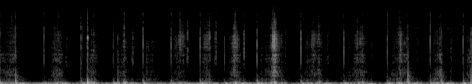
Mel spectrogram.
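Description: A thin pointed stylus held in the fingertips scratches the black scratch-off coating off a flat, assembled cardboard jigsaw puzzle lying on dark cloth. Quick, dry scratching strokes follow one another in steady bursts, each a bright, raspy scrape over a soft low rumble. The sound stays close and continuous throughout.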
